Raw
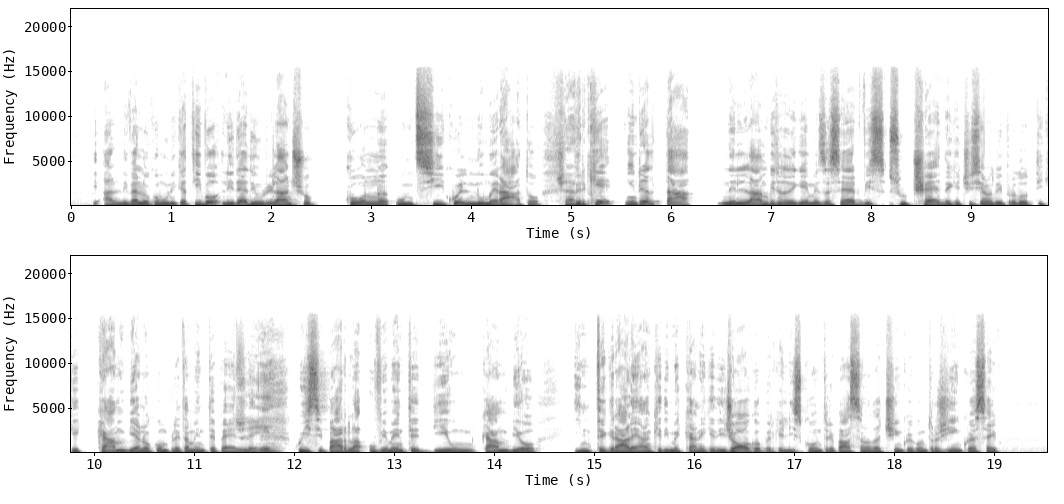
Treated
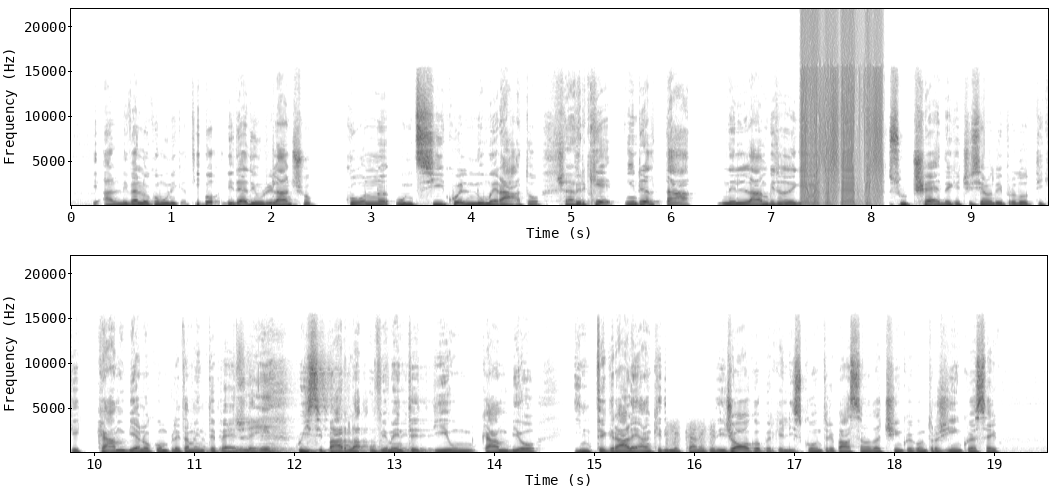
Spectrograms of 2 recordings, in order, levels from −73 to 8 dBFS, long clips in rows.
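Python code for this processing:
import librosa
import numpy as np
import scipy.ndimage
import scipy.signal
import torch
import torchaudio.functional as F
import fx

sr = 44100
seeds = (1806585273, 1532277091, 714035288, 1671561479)

y = fx.level_steps(x, sr, step_db=23, at=(1.05, 1.6), fade=0.02)
y = fx.upward_expand(y, sr, threshold_db=-33.0, expansion=1.5, at=(2.15, 2.94))
y = fx.spec_flatten(y, sr, power=0.16, at=(7.28, 8.12), fade=0.02)
y = fx.echo_feedback(y, sr, ms=83, feedback_pct=49, wet_db=-15.0, at=(10.89, 13.45), fade=0.02)
y = fx.cvsd(y, sr, bps=16000, at=(15.71, 16.21))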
